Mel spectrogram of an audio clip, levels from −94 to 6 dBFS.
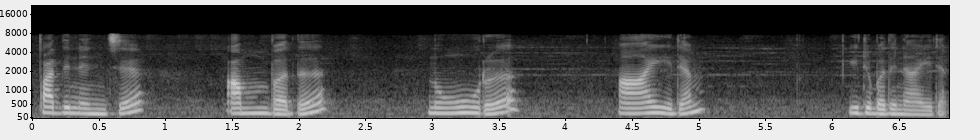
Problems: background sounds at intervals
